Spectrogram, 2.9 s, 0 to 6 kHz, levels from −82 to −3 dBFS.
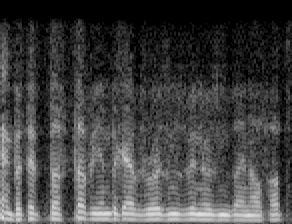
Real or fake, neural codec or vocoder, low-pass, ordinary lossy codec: fake; codec, 16 kHz in and 24 kHz out, 1 kbps, XY-Tokenizer; 5.4 kHz; none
